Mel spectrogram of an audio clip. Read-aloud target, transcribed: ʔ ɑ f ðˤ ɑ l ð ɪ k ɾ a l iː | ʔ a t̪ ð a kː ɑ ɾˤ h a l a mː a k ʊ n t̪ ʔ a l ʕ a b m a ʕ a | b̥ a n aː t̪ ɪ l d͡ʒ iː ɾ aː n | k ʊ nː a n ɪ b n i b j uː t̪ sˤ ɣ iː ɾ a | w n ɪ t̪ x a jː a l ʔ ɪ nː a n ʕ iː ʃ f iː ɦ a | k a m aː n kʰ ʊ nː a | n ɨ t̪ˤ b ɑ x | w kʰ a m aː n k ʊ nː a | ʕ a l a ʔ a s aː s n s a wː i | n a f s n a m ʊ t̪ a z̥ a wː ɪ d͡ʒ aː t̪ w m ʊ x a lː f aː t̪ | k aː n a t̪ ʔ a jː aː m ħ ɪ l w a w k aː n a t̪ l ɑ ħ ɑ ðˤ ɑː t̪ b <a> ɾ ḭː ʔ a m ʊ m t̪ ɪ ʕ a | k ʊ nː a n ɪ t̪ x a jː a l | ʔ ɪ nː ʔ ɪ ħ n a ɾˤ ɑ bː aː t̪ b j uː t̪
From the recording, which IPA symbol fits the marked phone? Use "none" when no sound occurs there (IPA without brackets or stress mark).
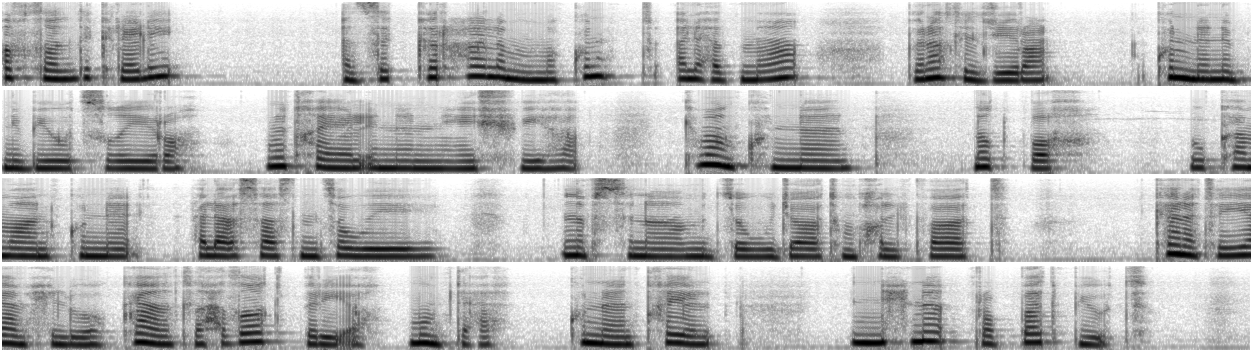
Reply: a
